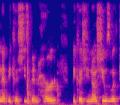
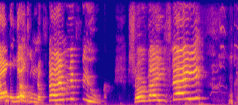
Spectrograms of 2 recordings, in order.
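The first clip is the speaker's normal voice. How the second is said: put-on very loud, very high, belted country accent; 9 dB louder than usual. Arguing about where Steve Harvey's accent comes from, doing a Steve Harvey country accent. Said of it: "Steve Harvey has a country accent".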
